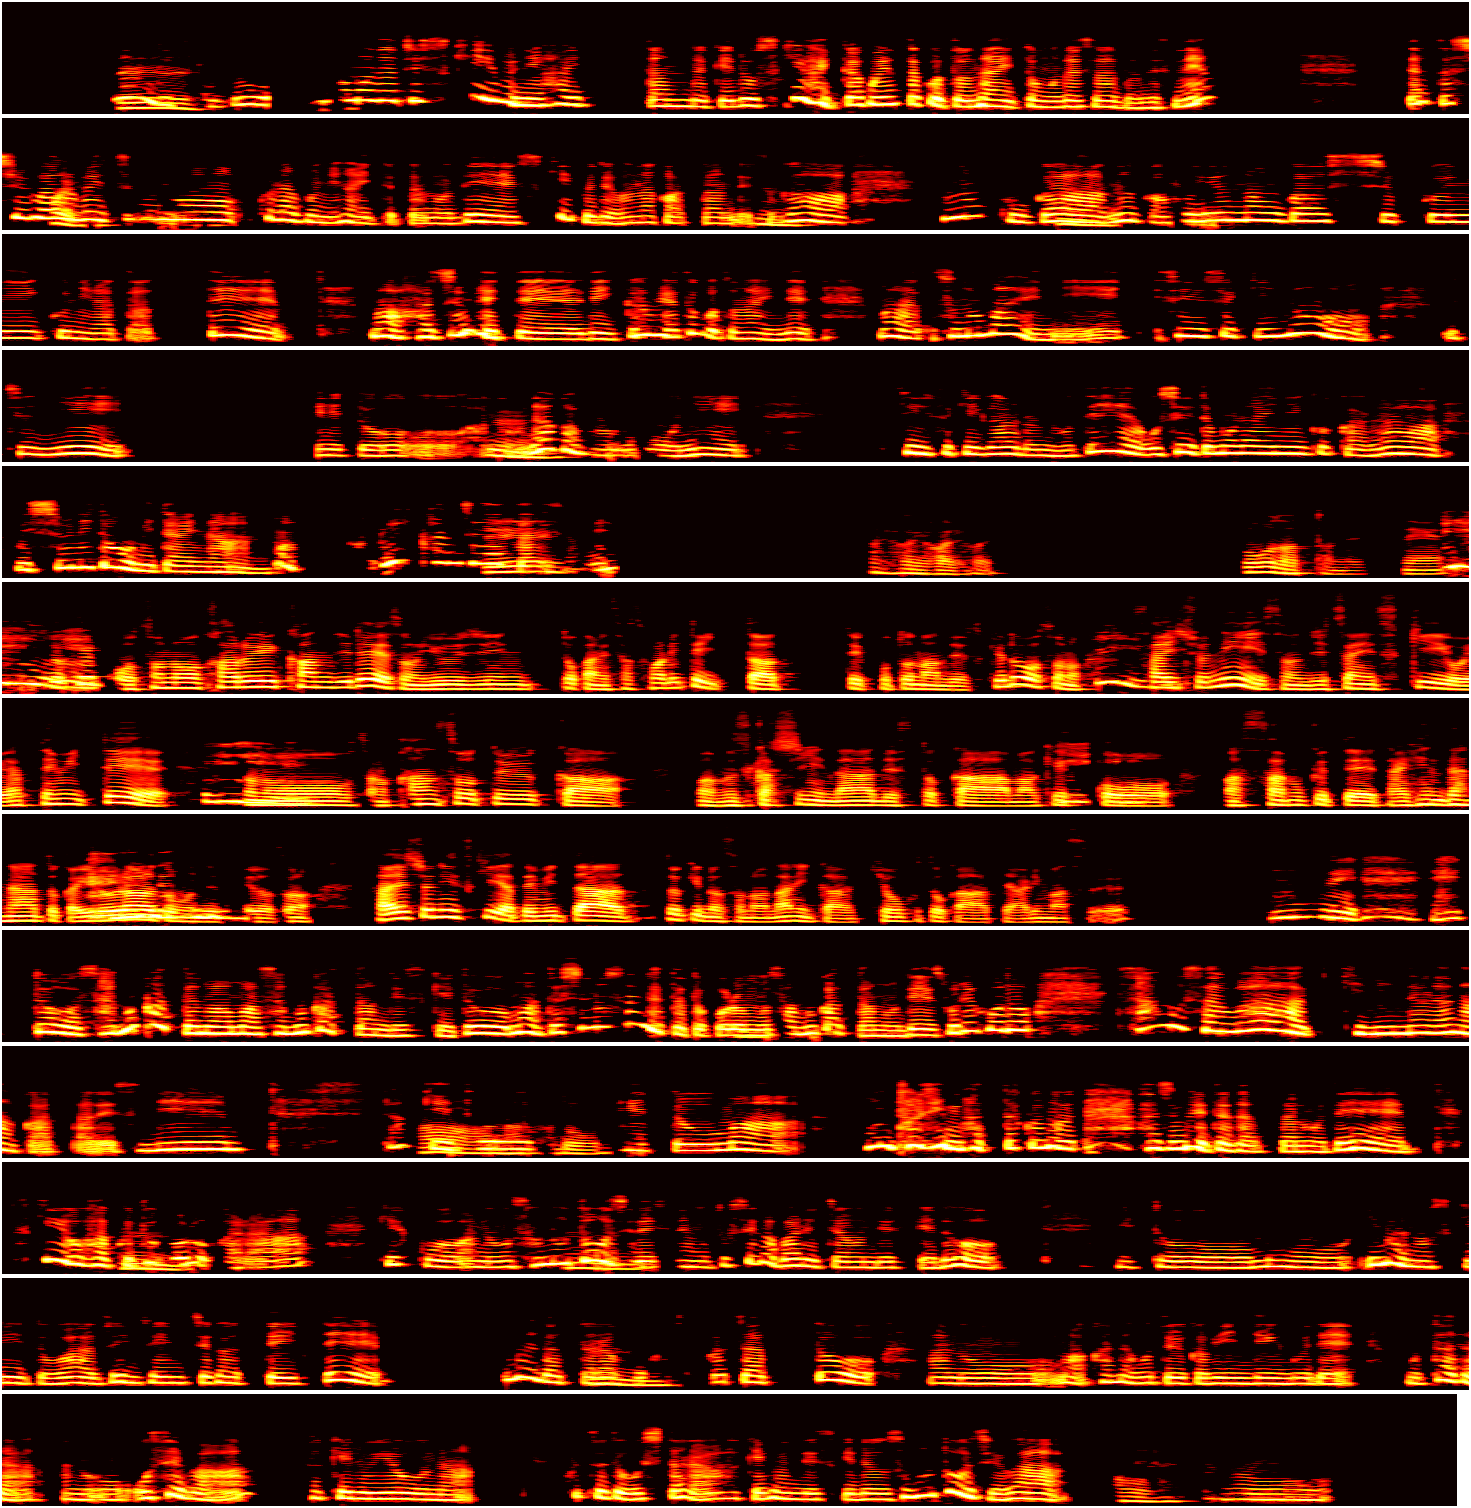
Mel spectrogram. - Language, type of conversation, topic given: Japanese, podcast, その趣味を始めたきっかけは何ですか？
- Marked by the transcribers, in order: unintelligible speech; other background noise; chuckle; laughing while speaking: "ほんとに全くの初めてだったので"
